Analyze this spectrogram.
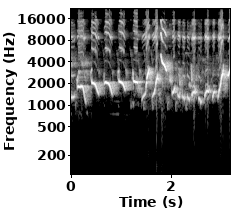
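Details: White-rumped shama (murai batu) in the morning sun, singing to prompt silent birds: loud repeated whistled notes dropping at each end, about four per second, then a faster varied warble rising and falling.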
